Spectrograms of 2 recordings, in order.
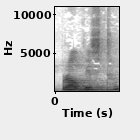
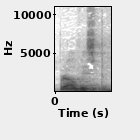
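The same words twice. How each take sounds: First: प्रविष्ट with aspirated th ending; mispronounced. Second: Said in the usual way. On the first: Shown as a demonstration. Teacher showing students an error, प्रविष्ट mispronounced. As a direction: say प्रविष्ट as "pravishth". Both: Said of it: "ष्ट के स्थान पर".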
